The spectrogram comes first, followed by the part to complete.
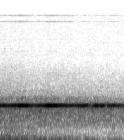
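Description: A steady single-pitched tone held without change over a faint low rumble: a suspense sound effect in a horror film's trailer soundtrack.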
